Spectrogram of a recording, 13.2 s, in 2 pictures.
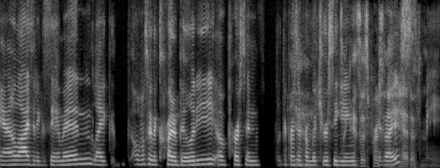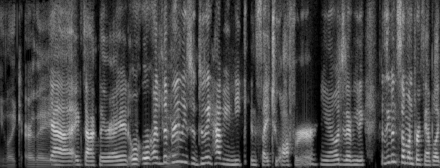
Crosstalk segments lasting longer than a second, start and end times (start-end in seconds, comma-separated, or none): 4.3-6.2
